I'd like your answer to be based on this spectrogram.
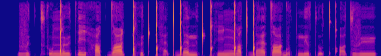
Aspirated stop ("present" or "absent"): present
